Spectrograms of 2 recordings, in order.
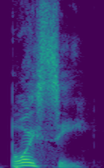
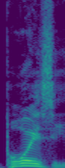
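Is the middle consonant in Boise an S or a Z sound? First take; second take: S; Z. First: The middle consonant is an s sound. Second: The middle consonant is a z sound. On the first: This is how people from the city say it. The speaker calls it right. "They say it with a S" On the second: This is how people from elsewhere say it. The speaker calls it wrong. "people not from Boise say it with a Z"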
